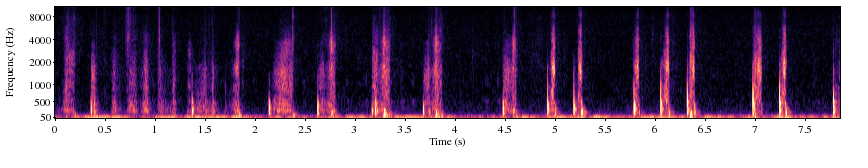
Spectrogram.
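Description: A cotton swab rubs and scratches inside the grey silicone ear of a black dummy head microphone. The result is a close, dry series of short scratchy strokes with a soft low rumble and quick decay, irregularly spaced over a quiet background.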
